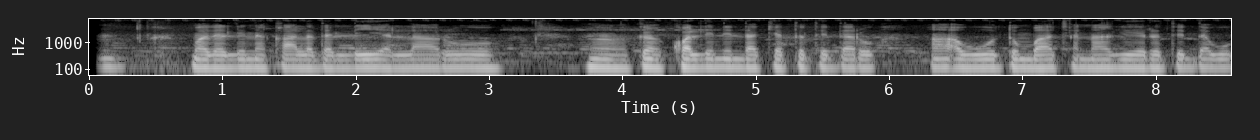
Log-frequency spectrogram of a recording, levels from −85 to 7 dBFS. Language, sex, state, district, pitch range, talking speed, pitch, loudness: Kannada, male, Karnataka, Bellary, 115-120 Hz, 75 wpm, 120 Hz, -23 LUFS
